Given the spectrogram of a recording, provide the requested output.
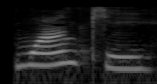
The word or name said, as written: wankie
